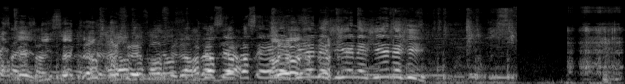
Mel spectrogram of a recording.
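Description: A group of young people sings together outdoors.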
